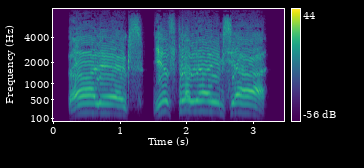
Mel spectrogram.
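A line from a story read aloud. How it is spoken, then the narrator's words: Shouted. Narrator (Russian): прокричал Боб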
